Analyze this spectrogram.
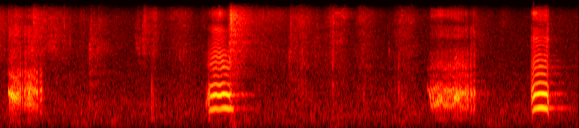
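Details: Infant boy trying to cry: short, broken cries cut off by sudden catches, crying interrupted by hiccups.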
